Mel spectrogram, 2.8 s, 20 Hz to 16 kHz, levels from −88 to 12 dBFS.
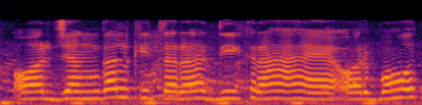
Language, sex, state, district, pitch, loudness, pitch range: Hindi, female, Chhattisgarh, Sarguja, 250 Hz, -13 LUFS, 245-265 Hz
